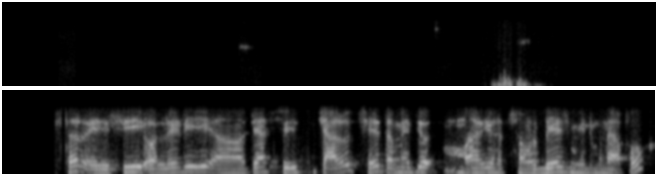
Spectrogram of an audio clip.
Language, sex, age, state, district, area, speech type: Gujarati, male, 30-45, Gujarat, Surat, urban, conversation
